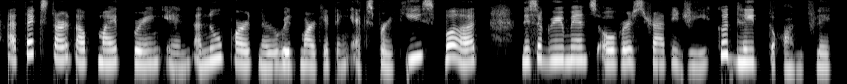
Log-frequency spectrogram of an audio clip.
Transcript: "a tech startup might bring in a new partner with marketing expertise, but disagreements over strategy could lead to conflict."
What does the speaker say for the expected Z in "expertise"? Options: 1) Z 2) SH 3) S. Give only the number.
3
